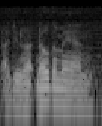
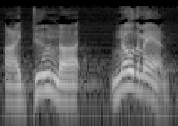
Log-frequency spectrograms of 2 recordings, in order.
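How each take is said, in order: First: Much softer, lower, dropped to a hush; quiet denial. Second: Louder, slow, each word hammered; forceful denial. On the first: Pastor quietly repeats Peter's final denial, hushed and low. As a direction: let the denial sink to a hush. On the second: Peter swearing to the bystanders that he doesn't know Jesus, loud and slow. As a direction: deny it with full force. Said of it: "he repeats the outright denial". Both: Acted.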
